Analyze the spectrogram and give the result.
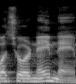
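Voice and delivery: ordinary talk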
